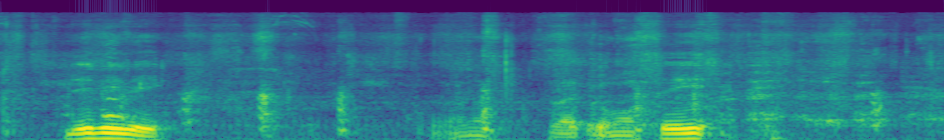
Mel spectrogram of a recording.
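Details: Two-week-old Saint Bernard puppies from the litter of Shanell and Ralf at the Mas de Jalnot kennel, indoors at bottle-feeding time; two short, tonal whining whimpers open the clip and return near three seconds, with soft human voices and rustling between.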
